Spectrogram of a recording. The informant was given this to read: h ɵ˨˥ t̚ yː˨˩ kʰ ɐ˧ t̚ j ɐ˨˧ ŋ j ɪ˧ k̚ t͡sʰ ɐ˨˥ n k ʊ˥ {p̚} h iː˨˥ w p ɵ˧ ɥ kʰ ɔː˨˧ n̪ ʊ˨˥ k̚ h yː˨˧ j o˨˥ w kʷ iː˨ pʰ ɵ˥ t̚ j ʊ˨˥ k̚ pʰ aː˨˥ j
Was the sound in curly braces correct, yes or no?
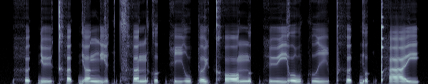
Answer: no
